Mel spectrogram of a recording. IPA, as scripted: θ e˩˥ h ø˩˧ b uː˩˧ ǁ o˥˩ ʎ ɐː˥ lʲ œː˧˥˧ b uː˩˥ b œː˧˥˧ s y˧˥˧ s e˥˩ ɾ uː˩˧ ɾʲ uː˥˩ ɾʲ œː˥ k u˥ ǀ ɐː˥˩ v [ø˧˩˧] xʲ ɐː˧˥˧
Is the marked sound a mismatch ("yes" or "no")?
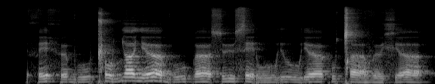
no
